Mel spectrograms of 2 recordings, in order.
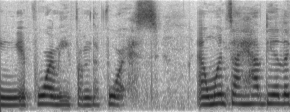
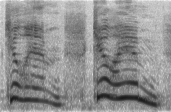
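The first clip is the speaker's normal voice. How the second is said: yelling command; 8 semitones higher, slower than usual. A narrator's reading. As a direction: yell the order, rising to a high shout. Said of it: "Voldemort's yells of".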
